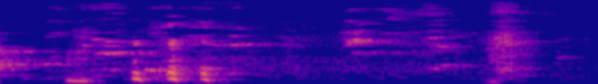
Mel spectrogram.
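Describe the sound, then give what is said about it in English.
A person imitates the nervous whimper of their dog Barton each time another dog, Clyde, barked: a series of short, whiny vocal sounds, a few quick yelps followed by softer, drawn-out whines, moderately loud. “And Barton, when he gets nervous, likes to jump up on the bed and curl up real tight against me.”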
